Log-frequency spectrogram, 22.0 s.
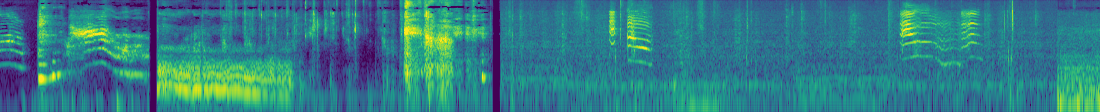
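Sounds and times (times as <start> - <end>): cat chewing noisily: 4.4 - 8.0
cat meowing: 12.2 - 13.1, 18.0 - 19.7.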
